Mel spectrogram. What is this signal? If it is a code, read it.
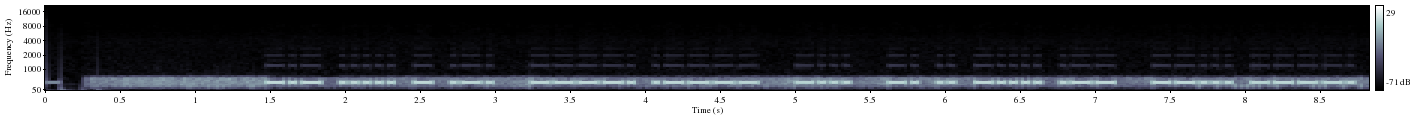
Morse code, heard as a keyed tone, about 27 wpm, 410 Hz. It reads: K5TR 91 B NI6W 79
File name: contests / CW-SS-k5tr- -1400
